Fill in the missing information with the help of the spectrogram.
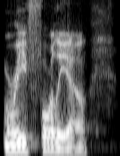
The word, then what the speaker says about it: Marie Forleo: And Maria Forleo, is that how you say her name? – Marie Forleo.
